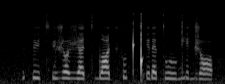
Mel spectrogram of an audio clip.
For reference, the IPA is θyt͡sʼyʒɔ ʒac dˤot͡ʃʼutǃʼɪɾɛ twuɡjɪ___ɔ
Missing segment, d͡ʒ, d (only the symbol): d͡ʒ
